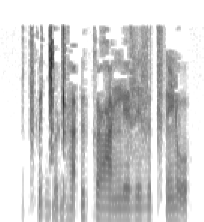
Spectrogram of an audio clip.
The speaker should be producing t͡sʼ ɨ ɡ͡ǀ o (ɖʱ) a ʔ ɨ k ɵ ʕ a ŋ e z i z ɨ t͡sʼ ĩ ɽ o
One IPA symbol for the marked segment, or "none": ɖʱ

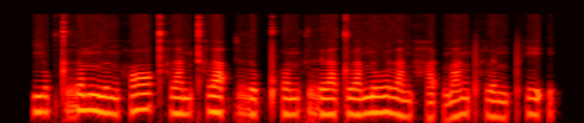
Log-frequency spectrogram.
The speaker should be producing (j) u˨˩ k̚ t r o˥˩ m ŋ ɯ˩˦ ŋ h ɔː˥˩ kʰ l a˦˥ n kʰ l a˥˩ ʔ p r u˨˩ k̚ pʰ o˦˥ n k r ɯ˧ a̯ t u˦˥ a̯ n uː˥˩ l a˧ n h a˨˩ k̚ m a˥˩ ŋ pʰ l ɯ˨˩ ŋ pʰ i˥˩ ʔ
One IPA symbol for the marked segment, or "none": j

